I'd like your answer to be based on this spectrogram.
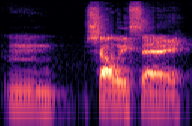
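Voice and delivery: usual speaking voice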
